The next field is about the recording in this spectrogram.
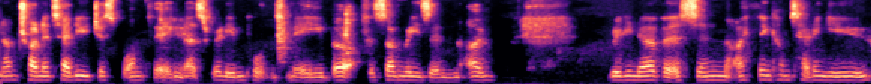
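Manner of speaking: low, gravelly, nervous monotone drone with no inflection. Demonstrating how a nervous speaker's delivery sounds, nervous monotone. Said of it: "you have this kind of monotone feeling".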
